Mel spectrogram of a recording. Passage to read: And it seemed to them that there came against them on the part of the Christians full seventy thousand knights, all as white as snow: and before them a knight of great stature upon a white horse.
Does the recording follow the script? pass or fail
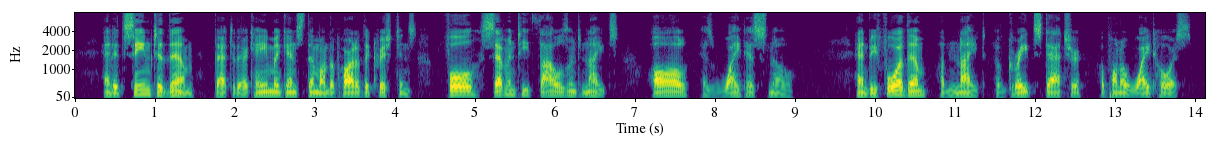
pass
